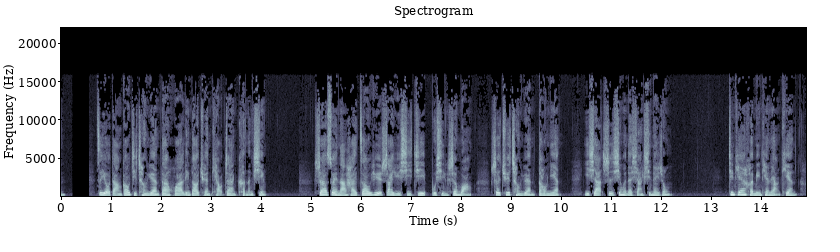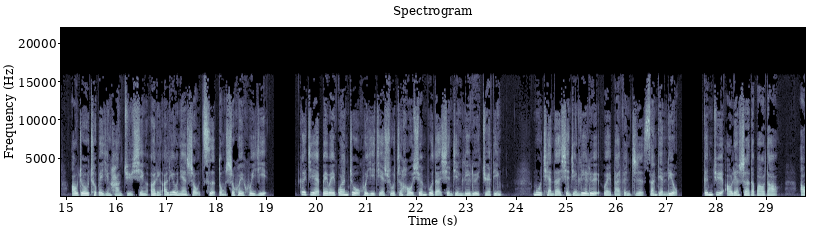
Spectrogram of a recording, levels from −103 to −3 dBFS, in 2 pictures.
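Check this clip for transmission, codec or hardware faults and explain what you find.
Nothing stood out on listening to this clip.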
